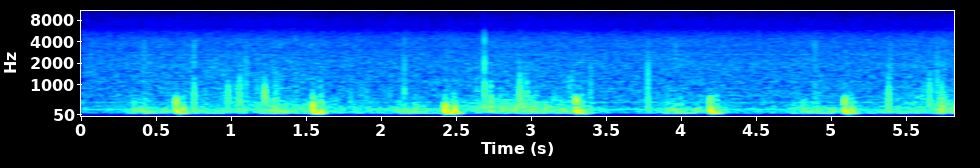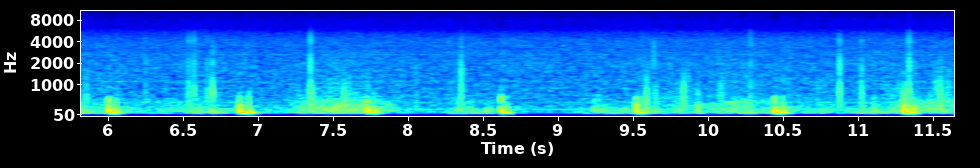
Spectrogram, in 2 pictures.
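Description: Dull, regular low thumps over a steady hum, about 70 to 80 a minute: an ordinary heartbeat.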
